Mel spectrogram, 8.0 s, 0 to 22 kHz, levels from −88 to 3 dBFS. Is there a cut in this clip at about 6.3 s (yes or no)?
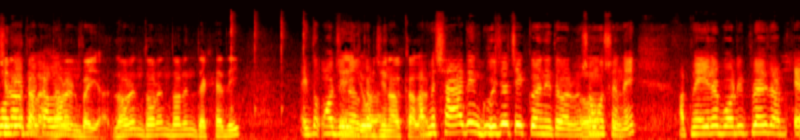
no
